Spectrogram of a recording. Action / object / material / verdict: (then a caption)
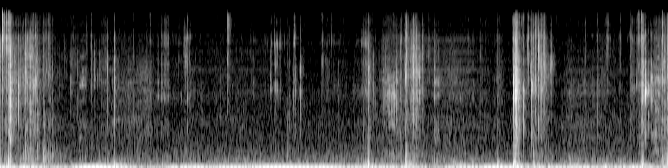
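scrape / bar of soap carved with a knife / soap / none. A small black-handled knife scrapes and carves a solid amber dry soap bar held in the hand, and crunchy shavings fall off. Irregular, crisp scraping and crunching strokes come in quick bursts with bright crackling edges over a soft low rumble.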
